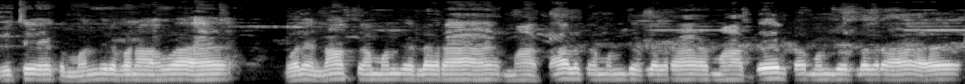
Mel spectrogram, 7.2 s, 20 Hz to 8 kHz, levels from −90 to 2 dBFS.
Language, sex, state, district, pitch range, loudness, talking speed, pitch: Hindi, male, Bihar, Samastipur, 135-145 Hz, -17 LUFS, 205 wpm, 140 Hz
